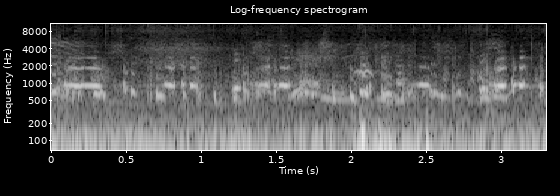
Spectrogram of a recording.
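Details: Wintering flock of tundra swans (Bewick's swans), hundreds visiting Sugo-swamp, Bando, Ibaraki, Japan each year, captured 6 January 2020 on a GoPro HERO7 with pintails nearby: clustered hoarse honks repeating every fraction of a second, wind rumbling underneath.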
